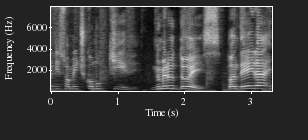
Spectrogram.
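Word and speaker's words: Kyiv: mencionar aqui é que a pronúncia para falantes de português é tive e não Kiev que a forma como os russos falam então em respeito ao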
